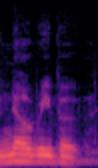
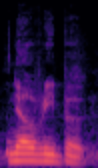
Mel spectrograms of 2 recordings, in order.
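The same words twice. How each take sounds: First: It is said as a question, rising. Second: It is said as a statement, falling.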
